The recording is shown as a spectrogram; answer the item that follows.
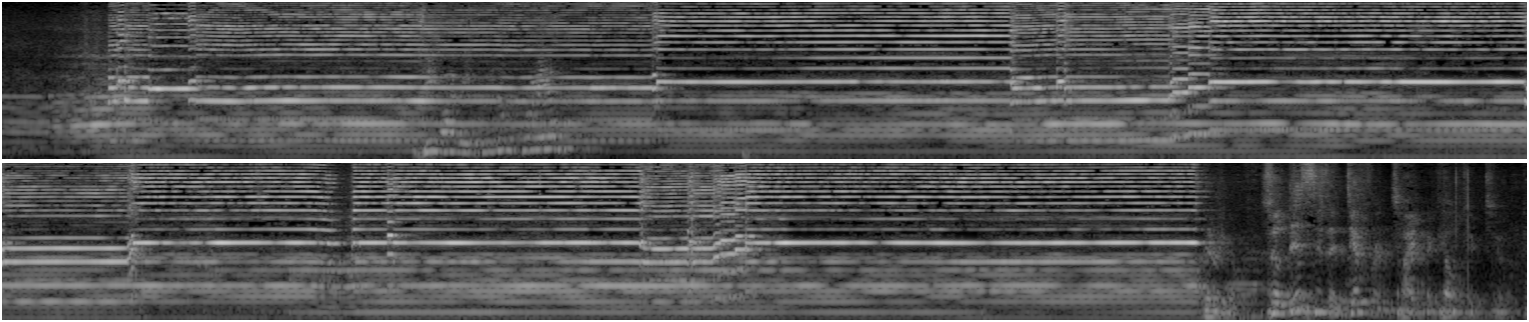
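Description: Two sets of bagpipes playing a melody together over a steady drone, starting about a second in and cutting off shortly before the end.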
